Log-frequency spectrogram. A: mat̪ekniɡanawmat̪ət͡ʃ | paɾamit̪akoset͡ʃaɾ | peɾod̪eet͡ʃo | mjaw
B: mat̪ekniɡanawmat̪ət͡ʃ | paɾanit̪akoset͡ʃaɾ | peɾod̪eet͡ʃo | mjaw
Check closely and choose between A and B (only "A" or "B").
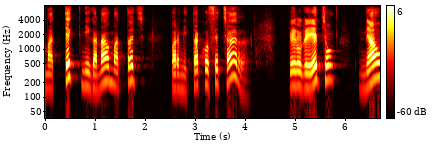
A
